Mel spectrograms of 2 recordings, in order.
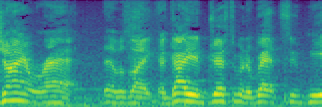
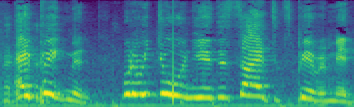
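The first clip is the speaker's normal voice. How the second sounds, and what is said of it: Character voice with Brooklyn accent. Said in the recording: “he had a Brooklyn accent.”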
